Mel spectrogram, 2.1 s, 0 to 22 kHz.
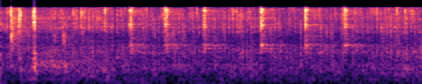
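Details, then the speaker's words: Shimano XT 8000 rear derailleur after tightening the B screw about another half turn to move the upper pulley away from the big cog: crisp, even freewheel ticking, quick upshift, no more rubbing. Normal, quiet shifting. "was nice when we up shifted I heard no more River sound and it jumped up quickly and it's quiet well we're in that gear that's exactly what we're looking for"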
